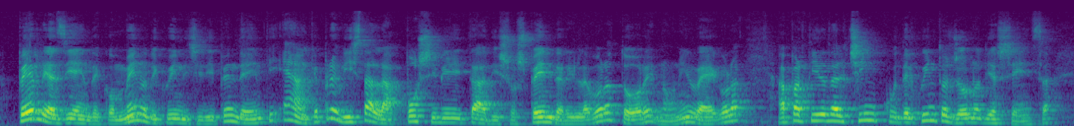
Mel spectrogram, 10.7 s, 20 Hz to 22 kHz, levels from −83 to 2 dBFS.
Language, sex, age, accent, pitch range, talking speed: Italian, male, 40-59, native, 115-160 Hz, 150 wpm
